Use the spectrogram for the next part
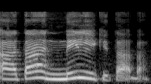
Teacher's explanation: اب جب یہ یا کا سکون پڑھیں گے تو ملاتے ہوئے ہو جائے گا آتا نیل کتابہ، ٹھیک ہے، کیونکہ التقاء ساکنین میں یا حذف ہو جائے گی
